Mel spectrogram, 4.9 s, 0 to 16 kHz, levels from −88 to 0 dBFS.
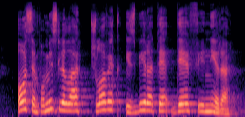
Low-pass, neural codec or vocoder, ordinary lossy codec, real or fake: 14.4 kHz; none; none; real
